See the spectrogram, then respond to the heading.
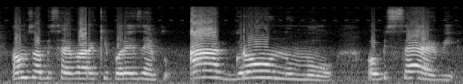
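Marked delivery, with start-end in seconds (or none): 1.9-3.4 a-GRÔ-no-mo, slow, every syllable stretched; stressed syllable drawn out. Shown as a demonstration. Teacher locating the strongest syllable of agrônomo, stressed syllable drawn out. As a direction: draw agrônomo out slowly, holding GRÔ. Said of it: "a sílaba mais forte".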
